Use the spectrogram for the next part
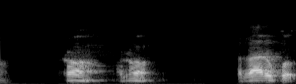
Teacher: রর উপরে জবর আছে, তাই রটিকে পুর করে পড়তে হয়।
